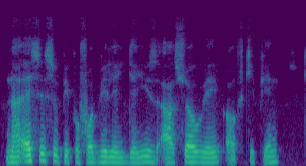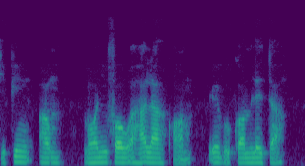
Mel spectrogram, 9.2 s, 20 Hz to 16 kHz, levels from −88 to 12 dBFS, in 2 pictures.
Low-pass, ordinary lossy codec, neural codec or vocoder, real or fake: 10.8 kHz; MP3, 96 kbps; codec, 24 kHz, 0.9 kbps, WavTokenizer, medium speech release version 2; fake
